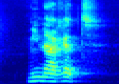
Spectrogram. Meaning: minaret
- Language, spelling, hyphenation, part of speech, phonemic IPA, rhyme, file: Dutch, minaret, mi‧na‧ret, noun, /ˌmi.naːˈrɛt/, -ɛt, Nl-minaret.ogg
